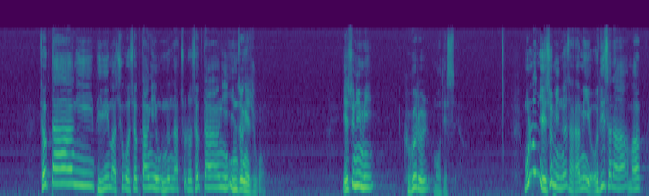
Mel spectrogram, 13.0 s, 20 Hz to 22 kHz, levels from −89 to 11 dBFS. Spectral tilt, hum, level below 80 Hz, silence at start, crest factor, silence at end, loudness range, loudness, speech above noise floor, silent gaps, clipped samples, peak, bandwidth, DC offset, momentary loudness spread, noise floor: -6 dB/octave; none; -56 dBFS; 0.8 s; 18 dB; 0.2 s; 3 LU; -22 LUFS; 36 dB; none; under 0.1%; -6 dBFS; 12 kHz; under 0.1%; 15 LU; -57 dBFS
